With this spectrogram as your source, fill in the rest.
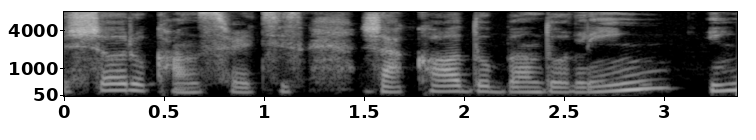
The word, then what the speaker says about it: Bandolim: concerts is Jacó do Bandolim. Like bandolim, even though it ends in M, we pronounce it as an N, so it's Jacó do Bandolim.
